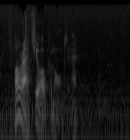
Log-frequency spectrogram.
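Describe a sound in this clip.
An elderly man speaks with emphasis through a microphone.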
